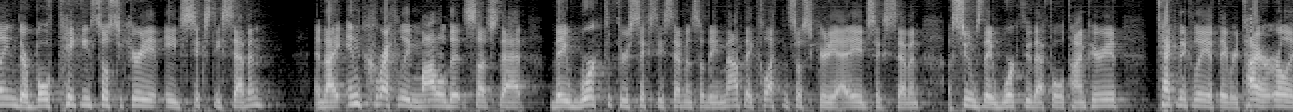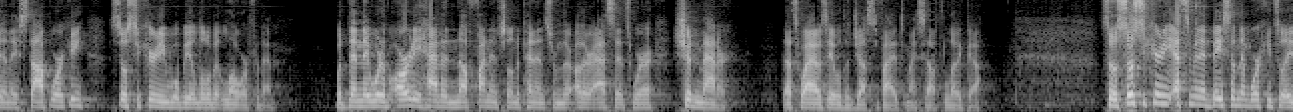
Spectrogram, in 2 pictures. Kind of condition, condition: setting, live audience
